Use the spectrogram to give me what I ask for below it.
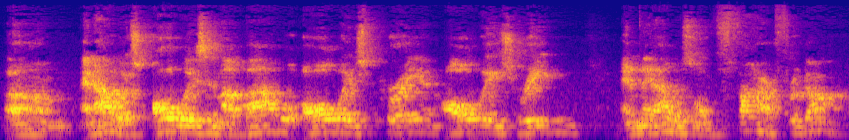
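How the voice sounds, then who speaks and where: Earnest pastor, distant in echoey room. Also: male voice, medium pitch, a little slow, slight background noise. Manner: earnest, folksy, with many fillers and restarts. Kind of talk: conversational spiritual teaching. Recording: echoey room, distant mic, faint ambience.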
